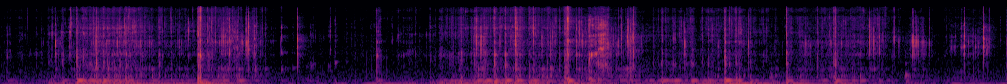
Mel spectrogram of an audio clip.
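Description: A utility knife blade scrapes flakes from a solid, dry, white rectangular soap bar, making crisp, crackly scraping bursts with sharp ticks and a bright, papery texture. A faint steady low hum runs underneath between the strokes.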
